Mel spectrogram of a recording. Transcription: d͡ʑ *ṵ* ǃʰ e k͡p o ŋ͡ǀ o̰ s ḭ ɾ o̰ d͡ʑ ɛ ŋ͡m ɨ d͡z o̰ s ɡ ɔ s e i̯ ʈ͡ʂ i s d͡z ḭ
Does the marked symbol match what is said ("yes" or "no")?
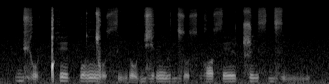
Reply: no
